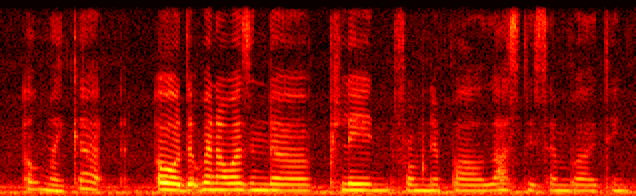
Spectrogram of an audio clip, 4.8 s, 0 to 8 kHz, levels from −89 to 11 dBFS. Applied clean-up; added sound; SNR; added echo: none; none; none; none.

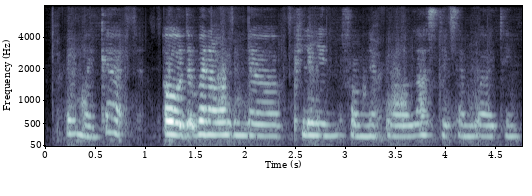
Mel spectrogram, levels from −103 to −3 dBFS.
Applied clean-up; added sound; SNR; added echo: neural separator model SepFormer DNS4.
